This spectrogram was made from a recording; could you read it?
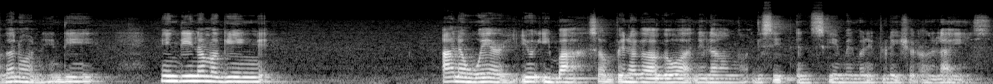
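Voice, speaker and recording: A woman's voice: on the low side, vocal fry, highs cut off. A woman doing a casual tarot reading for her viewers, chatty and thinking aloud, slipping English words into her talk. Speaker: tarot reader.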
